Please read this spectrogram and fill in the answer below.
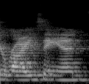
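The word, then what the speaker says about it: Rhysand: I say Ryzen. I'm pretty sure a lot of people say Ryzan from fucking A Court of Thorn and Roses, you know?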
